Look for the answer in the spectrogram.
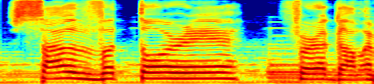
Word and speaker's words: Salvatore Ferragamo: I heard that there is another bag called Salvatore Ferragamo. Am I pronouncing that correctly? – Yeah, you're getting the hang of it, honey.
